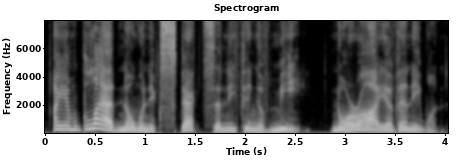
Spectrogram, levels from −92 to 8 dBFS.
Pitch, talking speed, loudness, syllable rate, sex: 210 Hz, 195 wpm, -17 LUFS, 5.6 syllables/s, female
